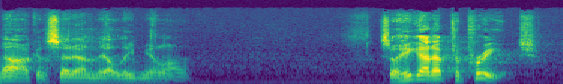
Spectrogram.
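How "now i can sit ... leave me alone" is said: lower, quieter muttered whisper under the breath. Retelling walking back across the platform: imitating a whisper under the breath. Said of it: "whispering under my breath".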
